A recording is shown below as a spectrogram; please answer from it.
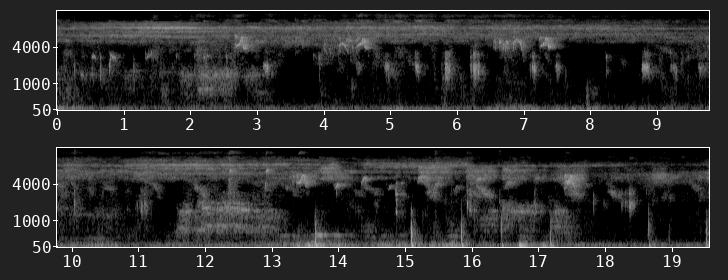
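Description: Faint outdoor ambience: small birds chirping sporadically over a steady, thin, high insect hum. A few soft clicks and thumps come in the second half.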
